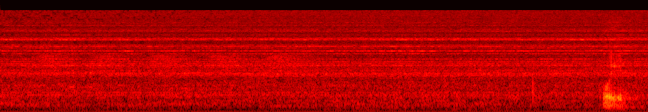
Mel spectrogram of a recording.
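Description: Near silence: faint steady room tone and hiss, with a single faint tick near the end.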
